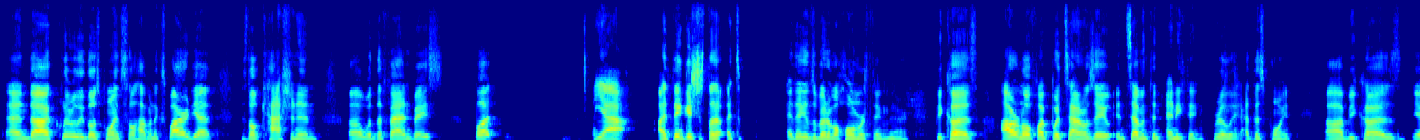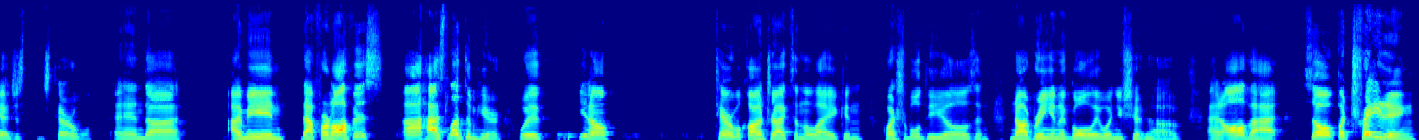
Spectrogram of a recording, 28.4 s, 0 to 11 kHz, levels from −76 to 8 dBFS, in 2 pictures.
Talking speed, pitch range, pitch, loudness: 205 wpm, 130-170 Hz, 155 Hz, -29 LUFS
